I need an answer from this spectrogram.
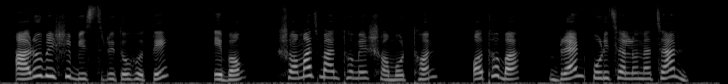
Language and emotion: Bengali, neutral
